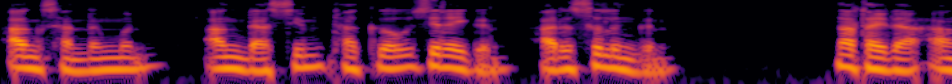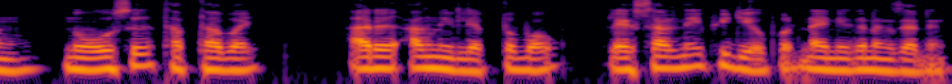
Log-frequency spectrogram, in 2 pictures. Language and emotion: Bodo, sad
